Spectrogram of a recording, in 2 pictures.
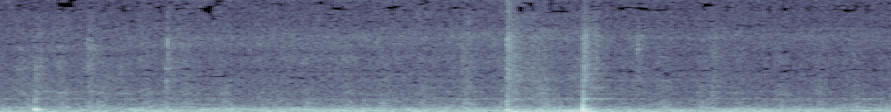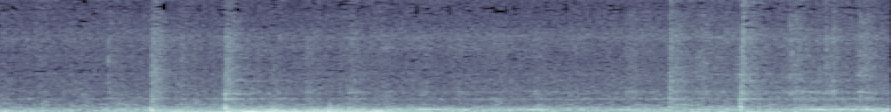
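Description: Heritage railway carriage running along the line: a steady low rumble of wheels on track, with a few sharp clicks and knocks as the wheels pass over rail joints, and a louder rumble a little past halfway.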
